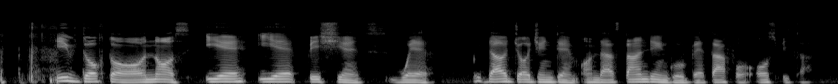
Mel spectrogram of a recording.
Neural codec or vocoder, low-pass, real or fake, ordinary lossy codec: none; 7.2 kHz; real; none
